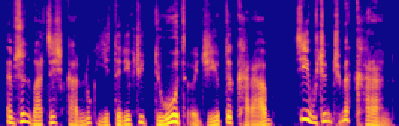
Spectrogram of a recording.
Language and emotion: Kashmiri, disgusted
